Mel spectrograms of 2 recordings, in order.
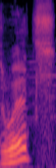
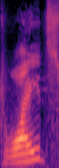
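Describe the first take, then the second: First: The vowel is a short 'i', like 'wit'. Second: The vowel is a long 'i', like 'white'. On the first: The speaker calls it right. "it was Witz" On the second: The speaker calls it wrong. "incorrectly pronounced Whites"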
